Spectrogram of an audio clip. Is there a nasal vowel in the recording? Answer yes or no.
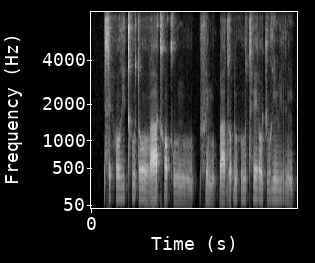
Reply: yes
